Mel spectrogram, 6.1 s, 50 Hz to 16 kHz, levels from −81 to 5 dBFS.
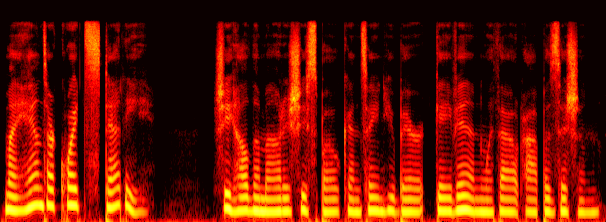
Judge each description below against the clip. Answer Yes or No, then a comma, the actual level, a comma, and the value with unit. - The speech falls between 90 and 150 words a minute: No, average, 190 wpm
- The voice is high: No, medium, 180 Hz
